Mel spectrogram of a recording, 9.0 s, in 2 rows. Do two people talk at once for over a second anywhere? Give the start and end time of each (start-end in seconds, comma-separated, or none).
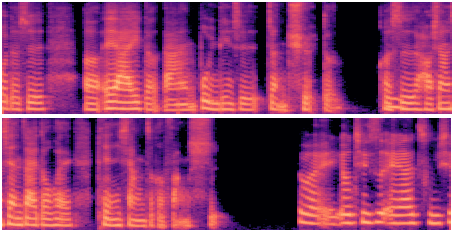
none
